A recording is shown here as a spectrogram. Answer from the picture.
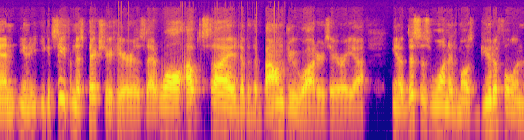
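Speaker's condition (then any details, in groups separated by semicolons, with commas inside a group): No condition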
